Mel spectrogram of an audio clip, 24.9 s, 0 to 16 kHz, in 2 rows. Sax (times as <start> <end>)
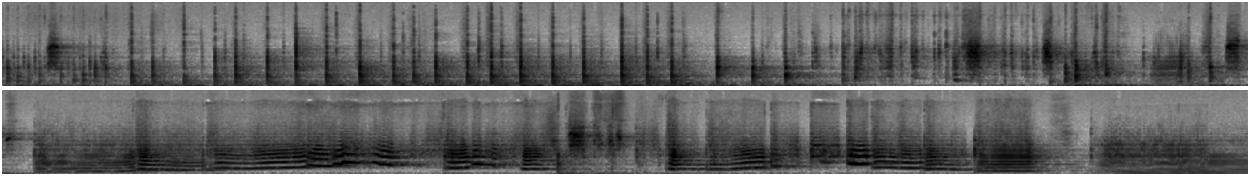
8.4 24.9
